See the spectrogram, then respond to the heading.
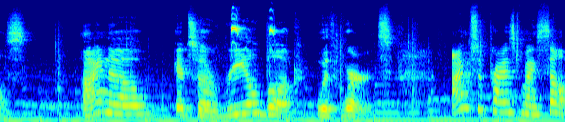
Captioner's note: squeak squeak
